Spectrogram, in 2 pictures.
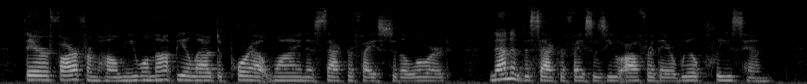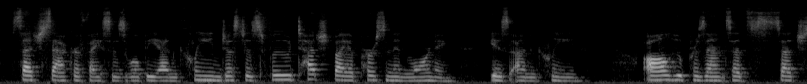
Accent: American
